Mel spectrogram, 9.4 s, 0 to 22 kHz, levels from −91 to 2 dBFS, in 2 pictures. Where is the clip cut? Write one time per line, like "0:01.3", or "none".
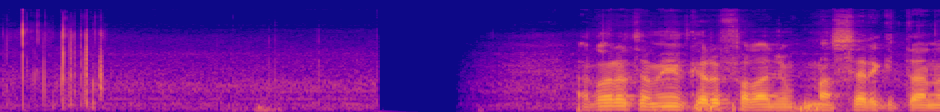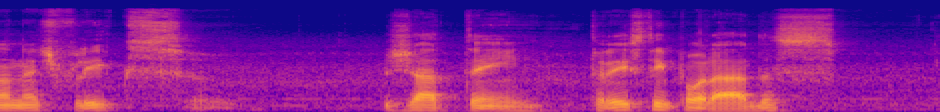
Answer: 0:03.9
